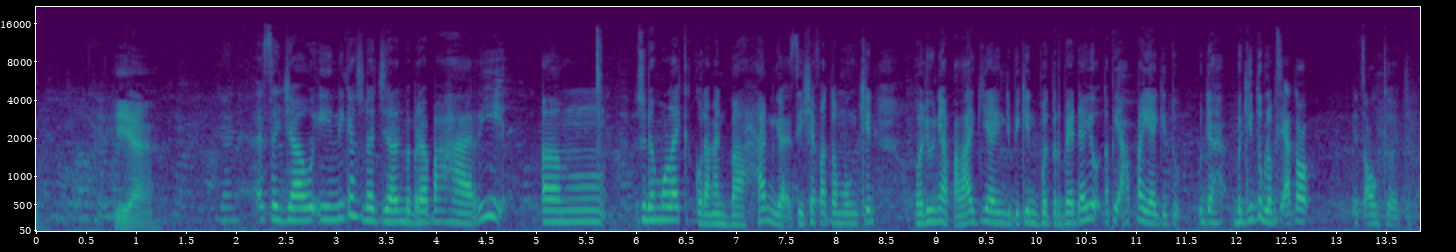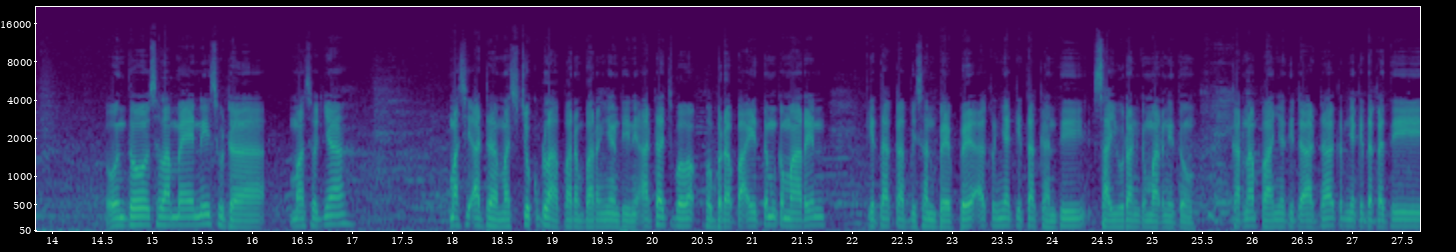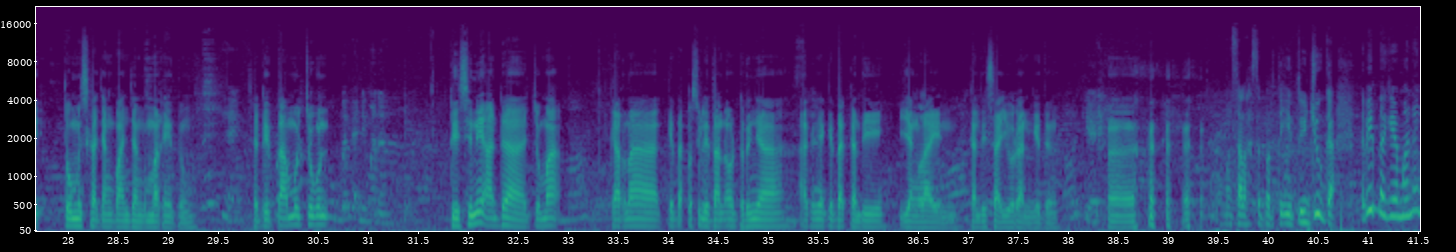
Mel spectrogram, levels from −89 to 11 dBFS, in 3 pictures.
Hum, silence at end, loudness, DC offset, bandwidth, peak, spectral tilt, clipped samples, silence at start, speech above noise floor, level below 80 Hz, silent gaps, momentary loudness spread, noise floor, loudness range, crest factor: none; 0 s; -31 LUFS; under 0.1%; 16 kHz; -12 dBFS; -5 dB/octave; under 0.1%; 0 s; 20 dB; -60 dBFS; none; 16 LU; -51 dBFS; 3 LU; 20 dB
